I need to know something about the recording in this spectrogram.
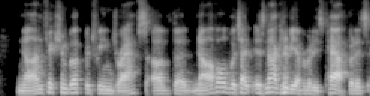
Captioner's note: chuckles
